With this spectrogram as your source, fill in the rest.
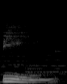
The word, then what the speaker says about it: been: of them so it's very normal for a Canadian to say Bean they make it very long bean but uh in the US most people will say Ben B very short so it's some some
